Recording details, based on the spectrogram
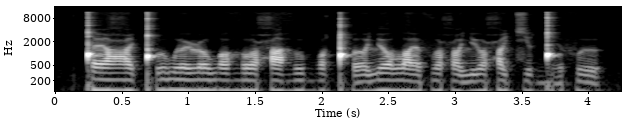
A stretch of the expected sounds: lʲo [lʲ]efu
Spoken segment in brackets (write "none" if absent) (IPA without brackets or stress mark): lˠ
